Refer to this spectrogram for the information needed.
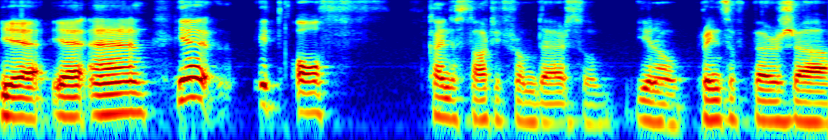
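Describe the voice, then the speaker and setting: A man with an Eastern European accent at medium pitch, very slow, with big swings in loudness. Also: ordinary pitch variation. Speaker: FMV games enthusiast. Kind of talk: podcast interview.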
